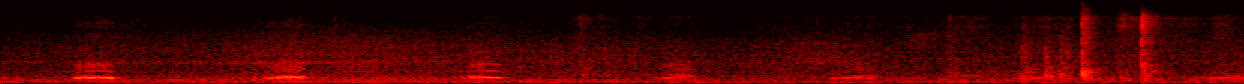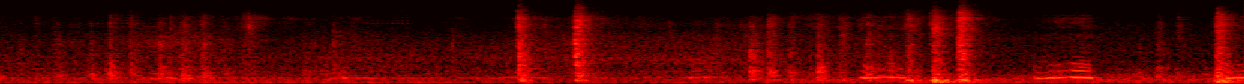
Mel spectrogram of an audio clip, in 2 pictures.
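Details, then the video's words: Sleeping pet rabbit named Dougal, snoring though happy and healthy: soft low nasal snores recur steadily every second or so, later mixed with rustling and sharp clicking noises as he shifts. "Snoring rabbit"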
